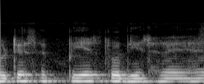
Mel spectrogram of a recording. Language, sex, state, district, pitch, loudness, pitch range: Hindi, male, Chhattisgarh, Raipur, 145 Hz, -16 LUFS, 140-150 Hz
